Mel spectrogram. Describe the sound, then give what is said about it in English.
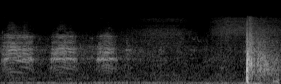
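A duck quacks three times in a steady, evenly spaced rhythm, moderately loud, in a swamp, followed after a pause by a single sharp snap over faint background ambience. The ducks there are supplied, not wild. “Hell, they're the ones who supply the ducks. Haven't been any wild ones here since they built the pipeline.”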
